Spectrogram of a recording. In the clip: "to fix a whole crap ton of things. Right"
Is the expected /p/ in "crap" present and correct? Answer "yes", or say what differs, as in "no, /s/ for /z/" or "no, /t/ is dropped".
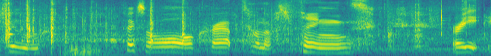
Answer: yes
